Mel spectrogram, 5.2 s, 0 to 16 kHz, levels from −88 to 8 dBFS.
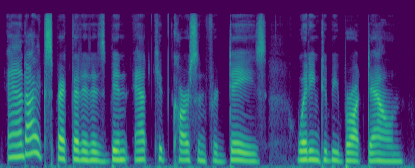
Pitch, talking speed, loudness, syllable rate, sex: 190 Hz, 195 wpm, -18 LUFS, 4.5 syllables/s, female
